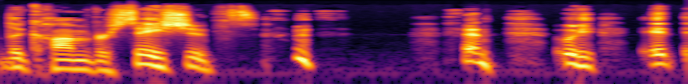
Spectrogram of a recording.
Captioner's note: laughing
